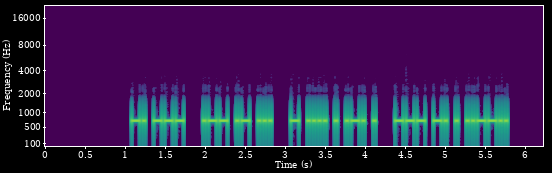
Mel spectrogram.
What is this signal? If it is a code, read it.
Morse code, heard as a keyed tone, about 34 wpm, 700 Hz. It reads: NO WAS THERE ONE?
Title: Sentences from Top 100 Words 35wpm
